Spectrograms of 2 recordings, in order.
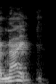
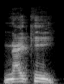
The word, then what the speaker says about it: Nike: Vậy chữ ở dưới phải đọc là night. Mới đúng với cái phát âm ở trên này, hay và night. Không, Nike.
